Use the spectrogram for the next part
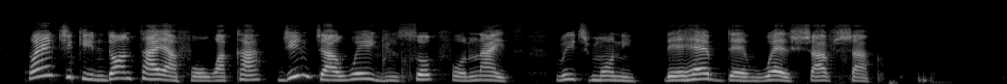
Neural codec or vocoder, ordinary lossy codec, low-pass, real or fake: codec, 16 kHz, 4 kbps, FunCodec, trained on LibriTTS, 50 frames a second; none; 7.2 kHz; fake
